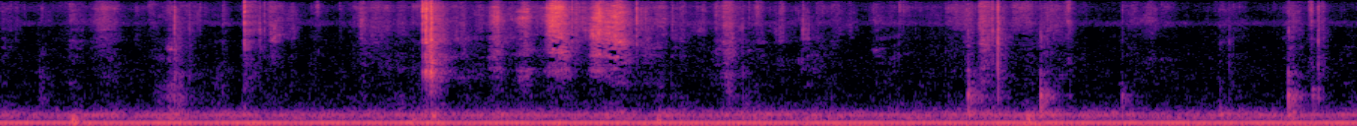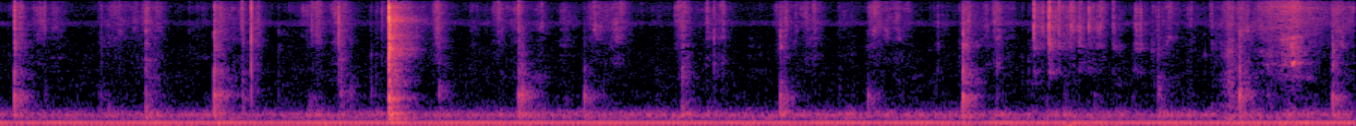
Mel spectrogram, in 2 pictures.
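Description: Hand screwdriver turning a receptacle's mounting screw into an electrical outlet box: faint, irregular metal clicks and scrapes, with a sharper click near the middle, over a low steady hum.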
